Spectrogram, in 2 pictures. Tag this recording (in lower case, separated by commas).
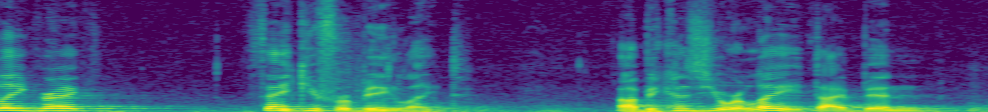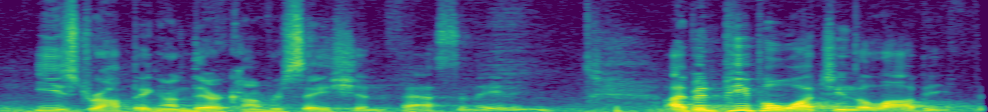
male speech, speech, monologue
